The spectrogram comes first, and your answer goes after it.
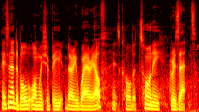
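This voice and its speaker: Low-voiced young man teaching outdoors. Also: quick pace, darkish tone. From United Kingdom. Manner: explanatory, easygoing, with frequent ums and restarts. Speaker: foraging guide. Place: woodland clearing outdoors. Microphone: camera on a tripod at a few metres, crouching in frame.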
